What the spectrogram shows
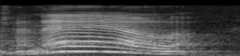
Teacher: você tem a palavra janela, que não é acentuada, e você vê que a sílaba tônica é a penúltima, é só você chamar janela, você já vai perceber que a penúltima é uma palavra paroxítona.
